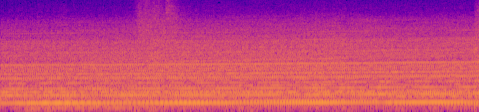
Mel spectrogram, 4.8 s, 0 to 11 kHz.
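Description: A car engine in the Need For Speed Underground racing game, played on a PS2, holds a steady high-revving drone with a sustained tonal whine that shifts slightly in pitch and a brief burst of hiss near the middle.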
